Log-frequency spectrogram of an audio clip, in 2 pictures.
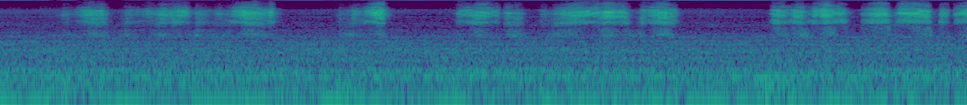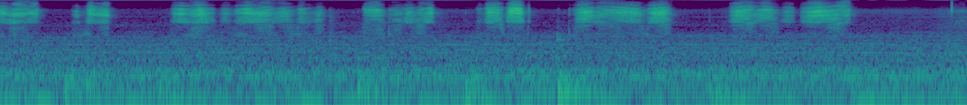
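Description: A pen tip scratching out handwriting in short, irregular strokes, faint and dry, as words are written out letter by letter.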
